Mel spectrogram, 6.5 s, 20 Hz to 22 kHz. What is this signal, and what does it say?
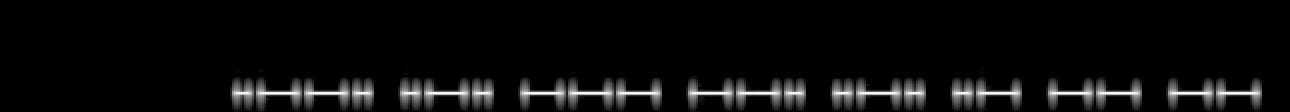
Morse code, heard as a keyed tone, about 20 wpm, 700 Hz. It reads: PROGRAMM
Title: Build A Word - 4 Letters At A Time - 11-Letter Words - 20wpm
